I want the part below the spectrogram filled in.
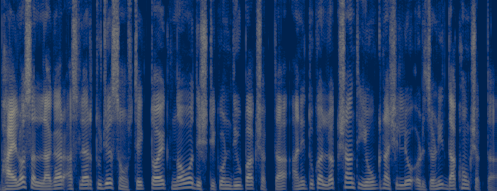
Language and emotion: Goan Konkani, neutral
